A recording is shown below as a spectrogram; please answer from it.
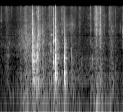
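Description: Plastic IV tubing being handled at an infusion pump with gloved hands: a few light clicks and rustles, irregularly spaced.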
